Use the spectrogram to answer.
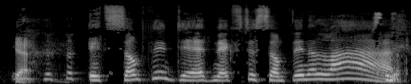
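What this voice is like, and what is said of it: Creepy man voice. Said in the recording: “that's like a half Russell ... Is it more of a Ralph impression now? ... You have a creepy man voice. ... my Ralph impression”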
